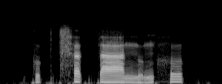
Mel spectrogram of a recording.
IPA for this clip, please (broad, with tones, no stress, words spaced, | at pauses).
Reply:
kʊ˧k̚t͡sʰɐ˥k̚t̪aː˧n̪ʊ˨˥ŋ hʊ˥k̚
